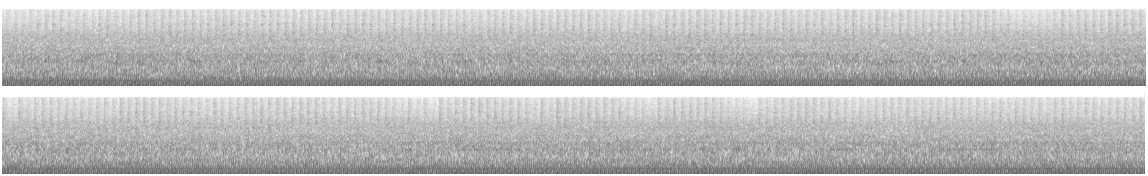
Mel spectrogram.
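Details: Yard Machines mower after draining stale gas and cleaning the carb, still running rough: slightly uneven, hunting beat; spark plug tip white, burning lean and starved for gas; carb jet suspected undersized, to be cleaned or drilled.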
